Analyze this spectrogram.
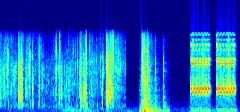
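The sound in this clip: A telephone rings in a video game, giving two short, bright electronic ring bursts at the end. Before the rings come a run of soft thumps and footstep-like taps.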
